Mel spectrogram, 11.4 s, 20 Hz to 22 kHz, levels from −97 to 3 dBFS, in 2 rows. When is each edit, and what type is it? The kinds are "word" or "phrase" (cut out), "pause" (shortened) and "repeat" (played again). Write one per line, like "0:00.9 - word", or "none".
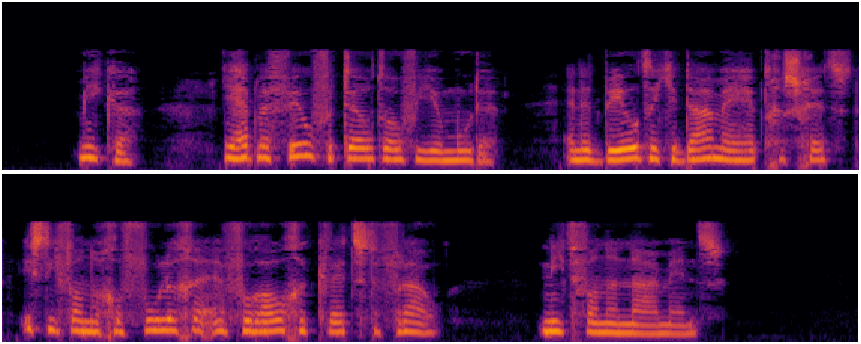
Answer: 0:05.8 - pause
